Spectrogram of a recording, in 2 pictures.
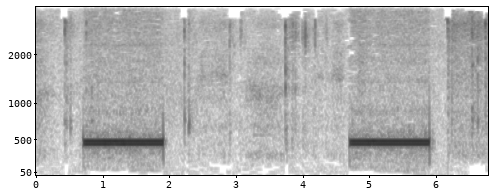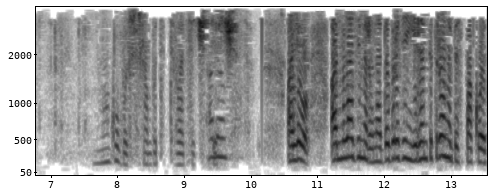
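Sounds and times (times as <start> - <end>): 
telephone ringback tone while a call goes unanswered: 0.7 - 2.0, 4.7 - 6.0
speech: 8.0 - 10.0, 10.6 - 13.5.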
